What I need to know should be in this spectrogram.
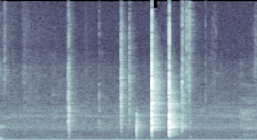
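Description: Small hard objects click and tap as a man handles them.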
